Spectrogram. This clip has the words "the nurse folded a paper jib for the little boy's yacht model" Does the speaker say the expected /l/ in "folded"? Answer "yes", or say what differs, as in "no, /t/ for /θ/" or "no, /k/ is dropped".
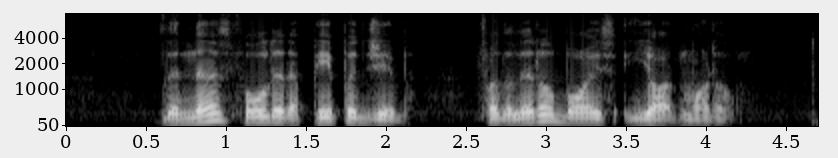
yes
